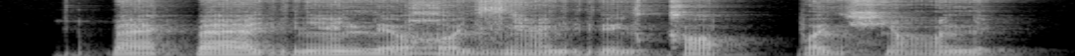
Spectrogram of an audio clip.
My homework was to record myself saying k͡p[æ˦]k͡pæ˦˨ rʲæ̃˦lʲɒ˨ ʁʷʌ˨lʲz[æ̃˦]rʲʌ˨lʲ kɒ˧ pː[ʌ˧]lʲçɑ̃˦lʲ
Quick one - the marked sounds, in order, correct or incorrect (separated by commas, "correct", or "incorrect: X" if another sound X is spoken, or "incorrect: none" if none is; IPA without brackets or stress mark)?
incorrect: æ˨˦, incorrect: æ̃˨, incorrect: ʌ˦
